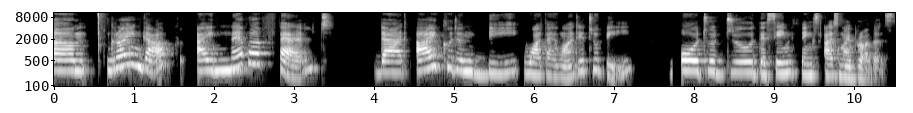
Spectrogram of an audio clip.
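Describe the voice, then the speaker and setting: A woman in a Romanian accent, high-pitched, with very wide pitch swings at a very slow pace. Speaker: maritime sustainability leader. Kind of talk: interview.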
